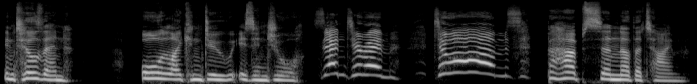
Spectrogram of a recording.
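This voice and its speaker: An actress voicing a guarded, wry and devout young female cleric in a fantasy video game, with a cool, measured, dryly sardonic delivery. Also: fairly high pitch, very animated, a bit bright, no room sound, clean studio sound, exaggerated voice. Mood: guarded, solemn, then battle cry.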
